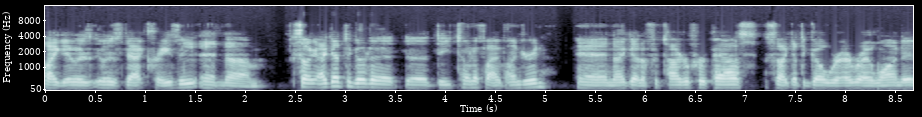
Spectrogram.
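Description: A man speaks in an ordinary speaking voice at a medium pitch. His pitch varies in an ordinary way, and his pace is moderate. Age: 30s. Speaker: designer. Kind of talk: casual chat.

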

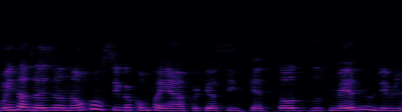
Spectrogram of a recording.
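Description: The voice has ordinary pitch variation. Music can be heard in the background. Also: woman. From São Paulo area, Brazil (Osasco). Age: 30s. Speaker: cosplayer and influencer manager. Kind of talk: casual interview chat.

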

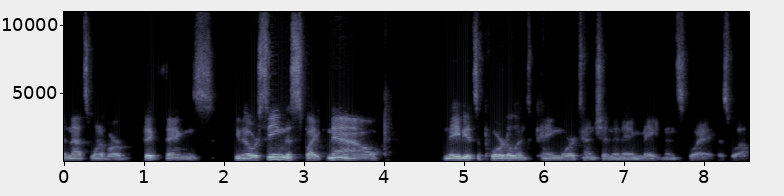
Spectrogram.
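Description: An unremarkable speaking voice at a moderate pace. Pitch varies in an ordinary way, while loudness swings widely. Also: man, fairly low pitch for a man. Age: 50s. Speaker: clinical social worker. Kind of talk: panel discussion. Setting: video call.

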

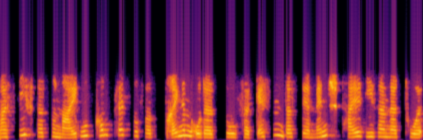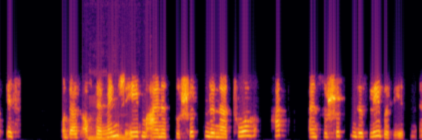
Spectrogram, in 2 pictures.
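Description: A woman's ordinary speaking voice, fairly high in pitch, at a fairly slow pace with ordinary pitch variation. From Sauerland, western Germany. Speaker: leader of a pro-life association. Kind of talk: interview.

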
